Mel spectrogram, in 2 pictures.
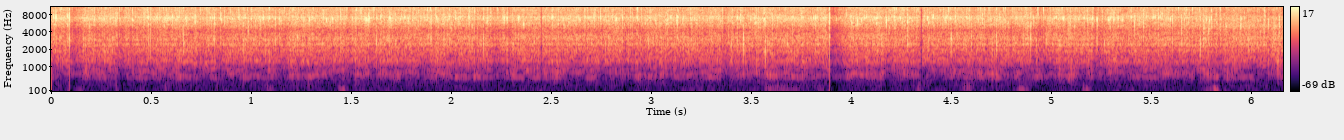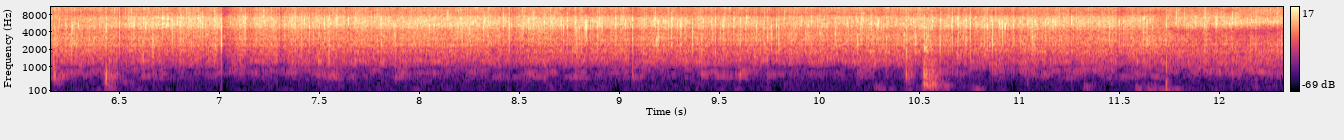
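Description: Masala paste sizzling in oil in a steel kadai, a steady frying hiss; the masala is fully fried and the oil is separating out. Two sharp clicks cut through it, about four and seven seconds in.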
